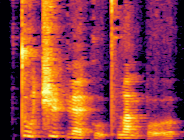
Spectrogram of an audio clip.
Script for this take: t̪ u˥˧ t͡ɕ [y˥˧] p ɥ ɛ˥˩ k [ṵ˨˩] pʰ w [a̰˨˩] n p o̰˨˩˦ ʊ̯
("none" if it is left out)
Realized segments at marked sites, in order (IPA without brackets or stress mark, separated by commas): y˥˧, ṵ˨˩, a˥˩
